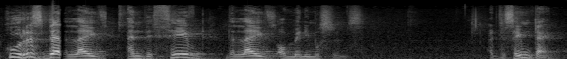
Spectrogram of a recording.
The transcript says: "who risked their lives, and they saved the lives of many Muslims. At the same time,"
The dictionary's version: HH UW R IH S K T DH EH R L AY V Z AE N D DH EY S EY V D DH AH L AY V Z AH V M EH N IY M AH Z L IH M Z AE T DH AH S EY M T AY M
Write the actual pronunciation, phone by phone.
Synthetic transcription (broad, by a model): HH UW R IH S T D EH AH L AY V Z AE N D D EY S EY V D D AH L AY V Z AH V M EH N IY M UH S L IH M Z AE T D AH S EY M T AY M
